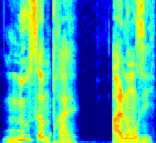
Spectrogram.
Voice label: Start Drive, french; waze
